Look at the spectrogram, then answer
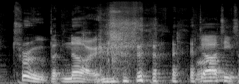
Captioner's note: laughing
